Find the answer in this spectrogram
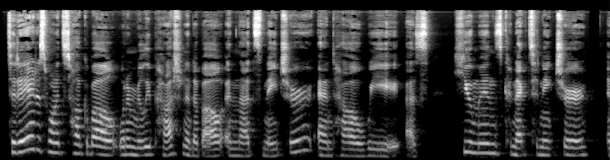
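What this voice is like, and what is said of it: Weird-sounding, unwell voice. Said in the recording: “excuse me if my voice sounds weird. I'm a little under the weather”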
